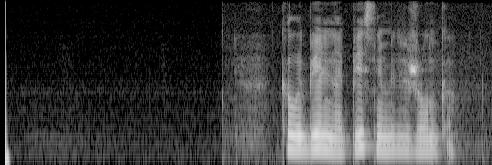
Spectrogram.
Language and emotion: Russian, neutral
